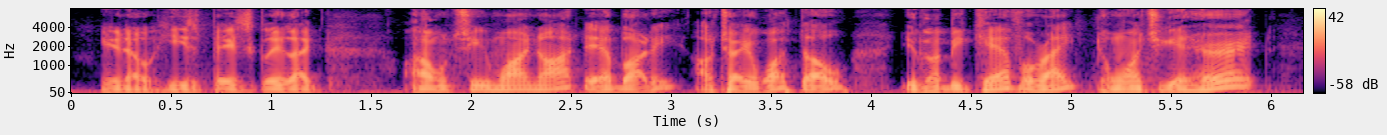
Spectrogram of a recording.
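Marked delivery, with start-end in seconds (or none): 1.7-6.0 put-on heavy down-east Maine accent, laid on thick. Retelling a fishing-village guy's reply to a photo request, in the thickest Maine accent. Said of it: "in the thickest Maine accent".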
